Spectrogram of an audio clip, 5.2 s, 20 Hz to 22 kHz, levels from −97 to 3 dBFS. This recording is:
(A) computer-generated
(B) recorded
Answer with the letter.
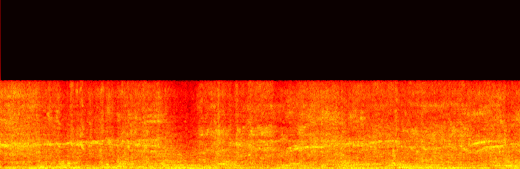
A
